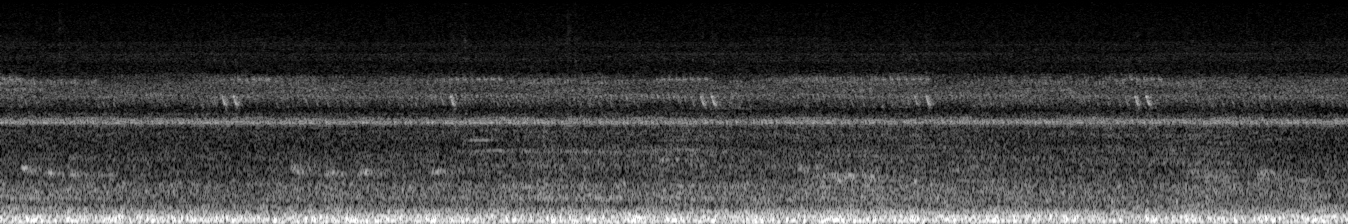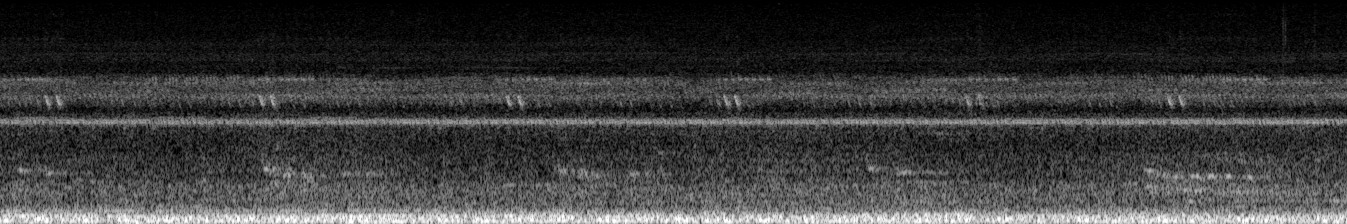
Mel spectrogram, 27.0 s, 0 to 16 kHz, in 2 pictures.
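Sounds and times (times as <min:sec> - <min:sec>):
constant low rumble: 0:00.0 - 0:26.9
insects droning: 0:00.0 - 0:26.9.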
